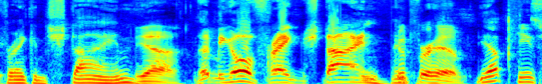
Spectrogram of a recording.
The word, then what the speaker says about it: Frankenstein: So now he pronounces Frankenstein like Peter Cushing does. Okay. Frankenstein. Yeah. Let me go, Frankenstein.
